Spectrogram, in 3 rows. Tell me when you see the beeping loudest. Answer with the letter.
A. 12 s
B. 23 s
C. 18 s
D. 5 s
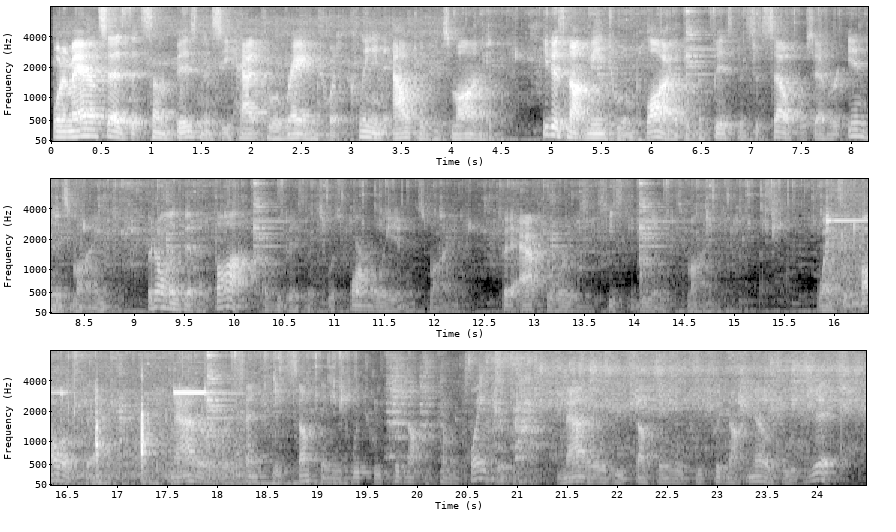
C.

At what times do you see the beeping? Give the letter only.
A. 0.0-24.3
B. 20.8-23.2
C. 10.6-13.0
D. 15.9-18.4
D.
